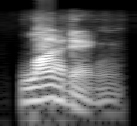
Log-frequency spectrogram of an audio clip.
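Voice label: "lighting", American English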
